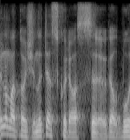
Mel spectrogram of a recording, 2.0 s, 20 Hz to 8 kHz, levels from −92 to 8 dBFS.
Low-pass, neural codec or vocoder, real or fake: 7.2 kHz; codec, 16 kHz, 0.8 kbps, ZipCodec; fake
